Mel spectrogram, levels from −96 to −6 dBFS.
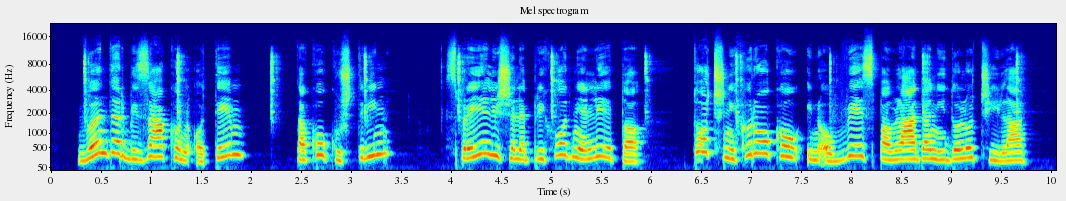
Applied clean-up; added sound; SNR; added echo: neural mask model RNNoise.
